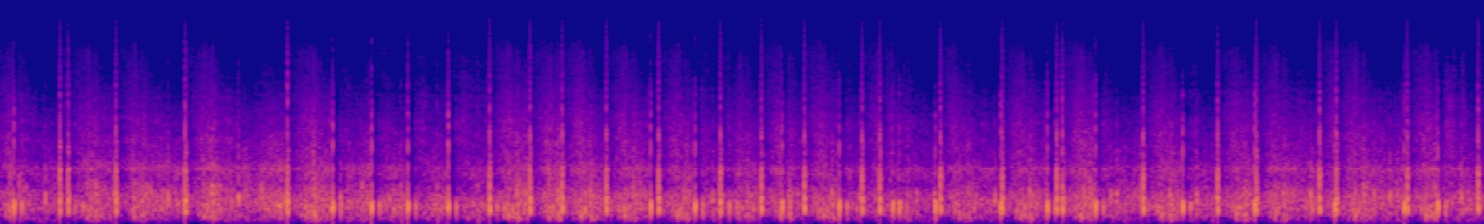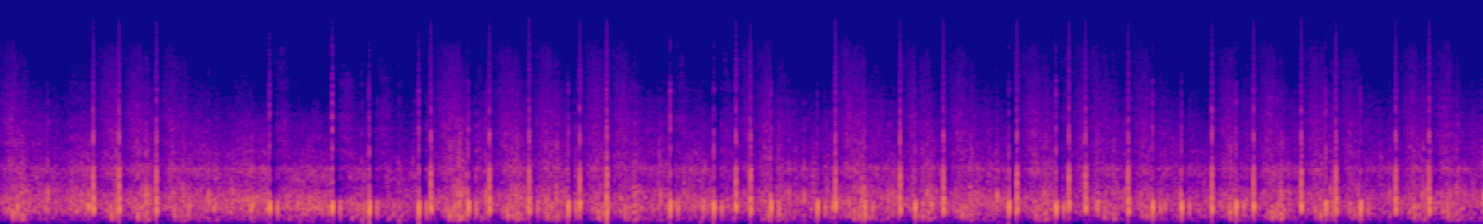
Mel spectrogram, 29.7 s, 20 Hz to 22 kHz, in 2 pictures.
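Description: A 30 mm consumer fireworks battery (cake) firing its shots in rapid succession: a dense, unbroken stream of sharp bangs and pops, a few a second, with no let-up.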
